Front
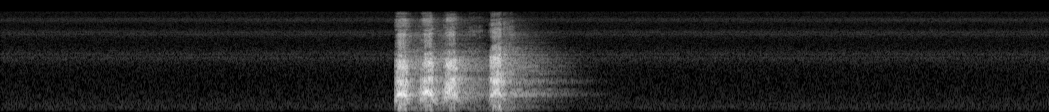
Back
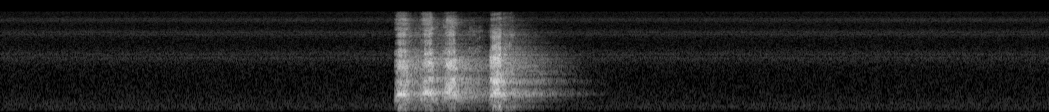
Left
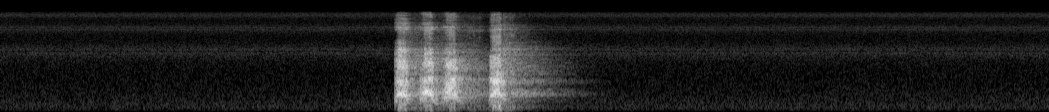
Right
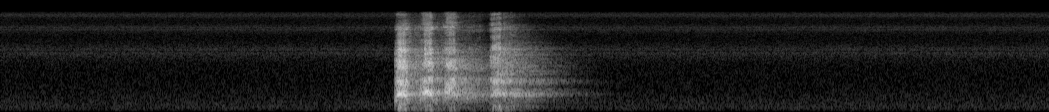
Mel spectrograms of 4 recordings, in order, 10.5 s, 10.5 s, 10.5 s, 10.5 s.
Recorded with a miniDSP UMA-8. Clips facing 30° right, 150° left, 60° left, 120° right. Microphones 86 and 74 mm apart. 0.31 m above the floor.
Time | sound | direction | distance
3.9 | a dog barking | 15° right | 0.6 m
